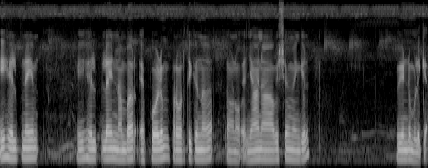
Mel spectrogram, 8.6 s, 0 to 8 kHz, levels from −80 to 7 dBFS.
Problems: constant background noise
